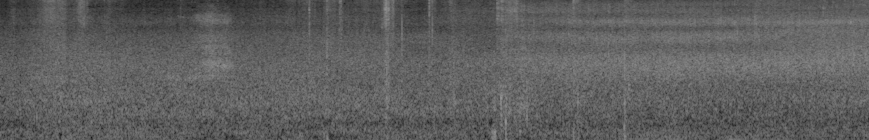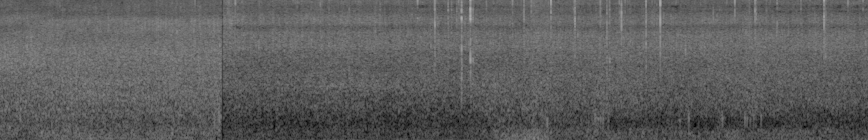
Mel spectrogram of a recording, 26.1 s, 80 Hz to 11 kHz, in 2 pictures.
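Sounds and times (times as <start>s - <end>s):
wood fire hissing: 0.1s - 26.0s
fire crackles: 16.4s - 26.0s.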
